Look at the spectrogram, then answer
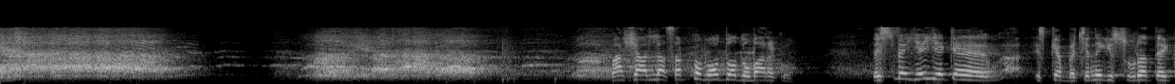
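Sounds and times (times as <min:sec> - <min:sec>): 
crowd chanting a slogan at a religious birthday celebration: 0:00.0 - 0:02.1, 0:02.7 - 0:06.3
speech: 0:06.1 - 0:08.0, 0:08.7 - 0:11.7.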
